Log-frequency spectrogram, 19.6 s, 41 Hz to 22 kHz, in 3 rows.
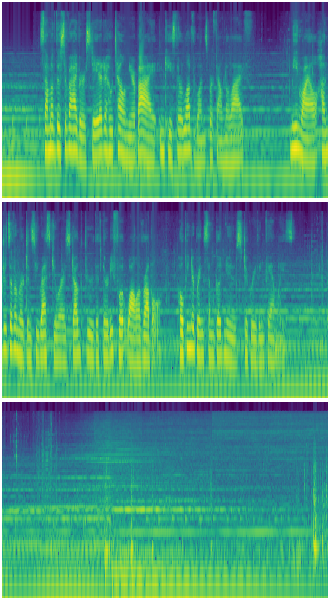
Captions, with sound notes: Some of the survivors stayed a hotel nearby in case their loved ones were found alive. Meanwhile, hundreds of emergency rescuers dug through the 30-foot wall of rubble, hoping to bring some good news to grieving families. (ominous music continues) (debris clatters)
